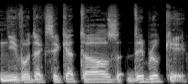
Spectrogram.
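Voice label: French Speech Access Level; World Of Warships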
